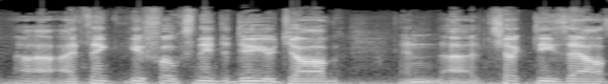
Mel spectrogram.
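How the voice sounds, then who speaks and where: Fairly slow speech from a man, backed by music. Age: 70s. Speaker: public commenter. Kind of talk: public testimony.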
